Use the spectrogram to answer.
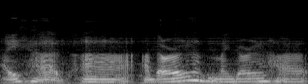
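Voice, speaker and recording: Audible room echo is present in this recording. The man's delivery is very slow. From Colombia, Huila. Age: 20s. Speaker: university student. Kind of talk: class self-introduction. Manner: halting, many hesitations.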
